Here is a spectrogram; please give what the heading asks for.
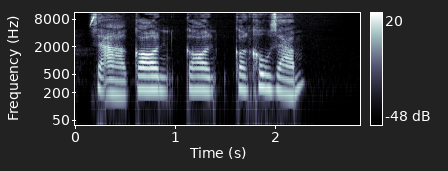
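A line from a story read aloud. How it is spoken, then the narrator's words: Frightened child sobbing. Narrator (Vietnamese): Bé Mận sợ sệt, run run, khóc thút thít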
